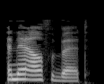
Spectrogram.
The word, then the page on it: analphabet: British English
